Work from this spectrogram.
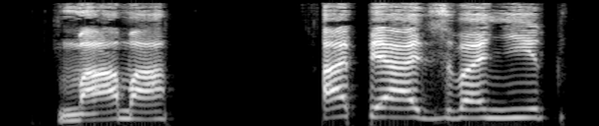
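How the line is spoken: Small child shouting from below. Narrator (Russian): крикнул малыш Юаким с нижней площадки

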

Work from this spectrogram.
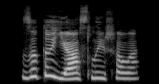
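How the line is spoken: Joyful. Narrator (Russian): радостно заявила принцесса

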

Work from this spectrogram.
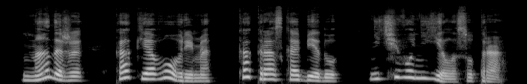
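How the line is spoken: Cheerful. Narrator (Russian): проговорила весело

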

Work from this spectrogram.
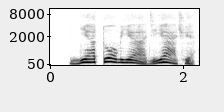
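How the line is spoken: Gentle reply. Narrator (Russian): ласково отозвался Ивашка

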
